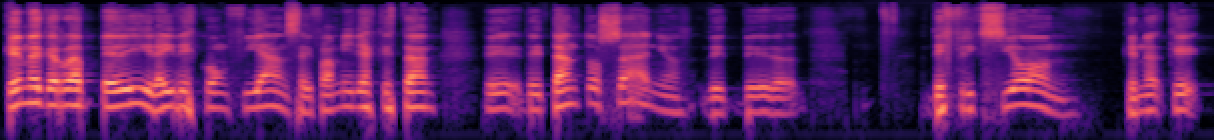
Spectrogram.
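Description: A middle-aged Argentine man, a pastor, preaching a sermon with lively storytelling and acted-out voices. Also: fairly high pitch, slow pace, gravelly, dry recording, studio quality. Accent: Argentine Spanish. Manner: storytelling, animated, acts out voices.

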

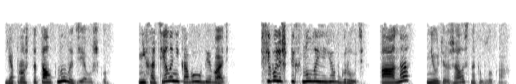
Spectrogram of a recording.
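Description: A woman's voice: a little high, very animated, fairly quick, dry recording. A woman voicing a very old woman who insistently repeats her plea, in a dull, dry studio recording. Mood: pleading. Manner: insistent, repetitive pleading.

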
